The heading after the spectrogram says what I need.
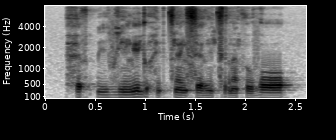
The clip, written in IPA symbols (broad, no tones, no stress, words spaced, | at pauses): hɛθk͡piːvɣĩlʲ ɛjɯhĩʔt͡sɛ̃lʲ sɛðĩt͡srãθov ɔ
